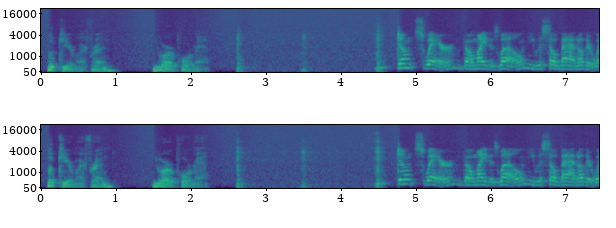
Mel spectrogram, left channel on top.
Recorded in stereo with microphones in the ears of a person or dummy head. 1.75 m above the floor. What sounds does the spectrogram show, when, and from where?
0.1 s a man speaking: 35° right (ahead or behind), 0.8 m
2.6 s a whoosh: 25° right (ahead or behind), 1.2 m
4.8 s a woman speaking: 5° left (ahead or behind), 1.2 m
